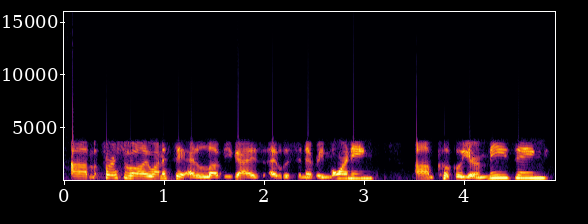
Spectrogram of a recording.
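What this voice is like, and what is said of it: Sick, congested voice. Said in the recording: “Excuse my voice. I have a cold.”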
